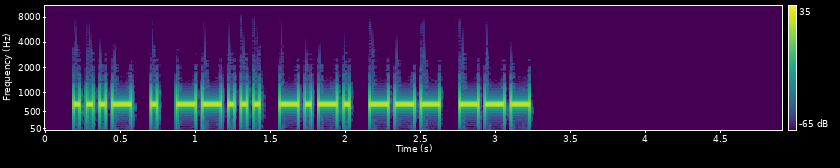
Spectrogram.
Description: Morse code, heard as a keyed tone, about 28 wpm, 700 Hz. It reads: VE7COO
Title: DXCC-100 Call Signs - 6 Characters - Repeated 3x - 28wpm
